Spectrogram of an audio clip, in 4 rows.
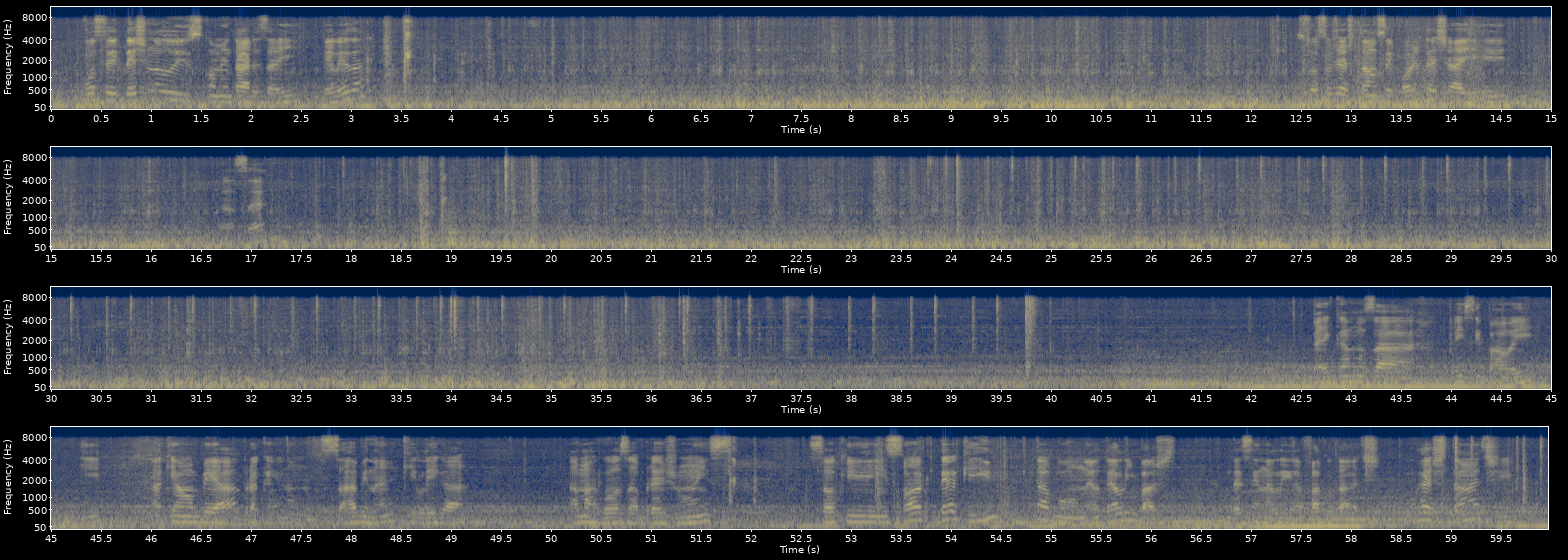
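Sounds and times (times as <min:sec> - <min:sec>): car engine and road rumble: 0:00.0 - 0:59.9
tyres rattling over cobblestones: 0:00.0 - 0:59.9.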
